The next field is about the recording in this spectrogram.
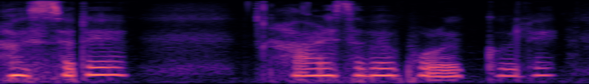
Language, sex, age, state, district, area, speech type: Assamese, female, 60+, Assam, Dibrugarh, rural, spontaneous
